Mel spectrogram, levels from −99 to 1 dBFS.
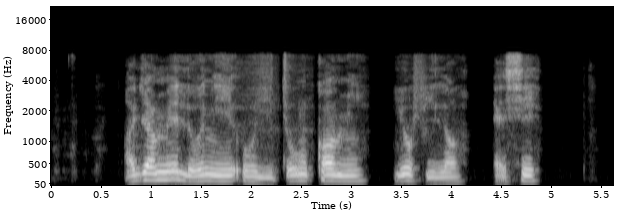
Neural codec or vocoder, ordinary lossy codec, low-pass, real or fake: codec, 44.1 kHz, 7.8 kbps, Pupu-Codec; none; 7.2 kHz; fake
